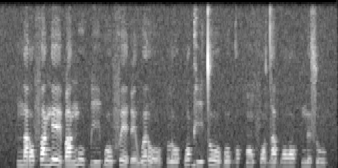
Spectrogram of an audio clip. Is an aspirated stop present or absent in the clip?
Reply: absent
